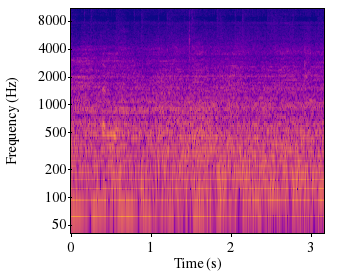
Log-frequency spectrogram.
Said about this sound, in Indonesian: Eh, tapi sorry nih ada pesawat. Biasanya di rumah tuh banyak.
